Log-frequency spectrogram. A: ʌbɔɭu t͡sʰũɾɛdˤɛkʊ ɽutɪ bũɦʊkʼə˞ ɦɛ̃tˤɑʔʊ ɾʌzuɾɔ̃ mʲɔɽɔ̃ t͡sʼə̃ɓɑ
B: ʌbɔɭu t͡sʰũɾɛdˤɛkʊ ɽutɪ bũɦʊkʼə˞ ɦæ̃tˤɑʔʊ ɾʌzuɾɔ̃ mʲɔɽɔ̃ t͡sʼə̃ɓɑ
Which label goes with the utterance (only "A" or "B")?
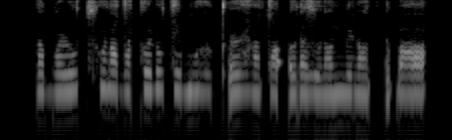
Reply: B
